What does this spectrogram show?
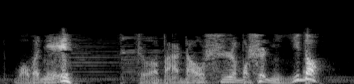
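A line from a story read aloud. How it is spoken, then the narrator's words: Stern, harsh. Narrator (Chinese): 厉声地说道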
